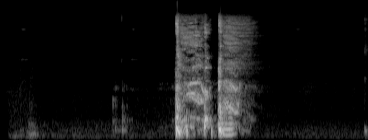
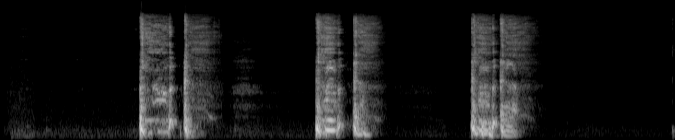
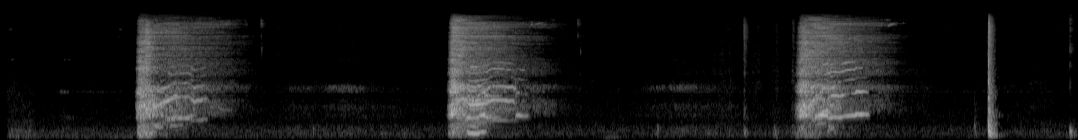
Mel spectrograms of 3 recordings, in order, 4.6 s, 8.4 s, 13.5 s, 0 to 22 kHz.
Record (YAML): cough_length: 4.6 s
cough_amplitude: 31144
cough_signal_mean_std_ratio: 0.27
three_cough_length: 8.4 s
three_cough_amplitude: 31692
three_cough_signal_mean_std_ratio: 0.3
exhalation_length: 13.5 s
exhalation_amplitude: 10458
exhalation_signal_mean_std_ratio: 0.36
survey_phase: beta (2021-08-13 to 2022-03-07)
age: 65+
gender: Female
wearing_mask: 'No'
symptom_none: true
symptom_onset: 12 days
smoker_status: Ex-smoker
respiratory_condition_asthma: false
respiratory_condition_other: false
recruitment_source: REACT
submission_delay: 1 day
covid_test_result: Negative
covid_test_method: RT-qPCR
influenza_a_test_result: Negative
influenza_b_test_result: Negative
